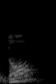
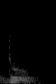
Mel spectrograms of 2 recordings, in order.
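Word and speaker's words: do: Воно читається не як до, а воно читається як ду.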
